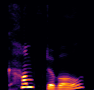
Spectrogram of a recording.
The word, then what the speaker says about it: comfortable: Comfortable, three syllables.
